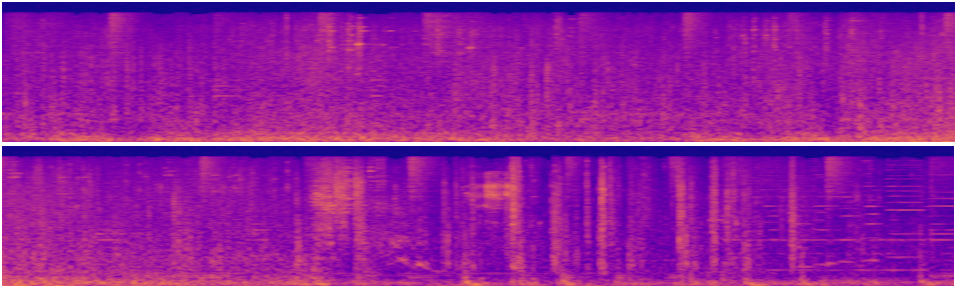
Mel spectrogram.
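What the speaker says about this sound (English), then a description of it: "Mortar strike inbound now." Mortar strike explosions rumble through a battlefield video game, a dense, continuous low booming barrage that rolls on for several seconds before sharper, more scattered blasts and debris crackle near the end.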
